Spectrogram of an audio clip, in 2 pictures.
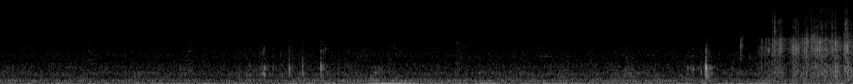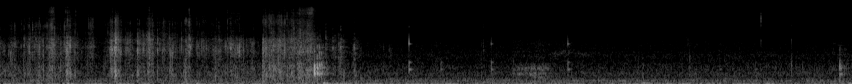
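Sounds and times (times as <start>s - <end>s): plastic packaging crinkling: 7.4s - 12.2s.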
